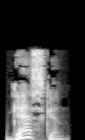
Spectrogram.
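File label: "gascon", British English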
